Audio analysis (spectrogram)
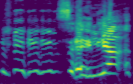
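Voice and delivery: high, drawn-out giggling question; laughing echo. Acted. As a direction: repeat it incredulously through giggles. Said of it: "तुम फिर से हंस रही हो".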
